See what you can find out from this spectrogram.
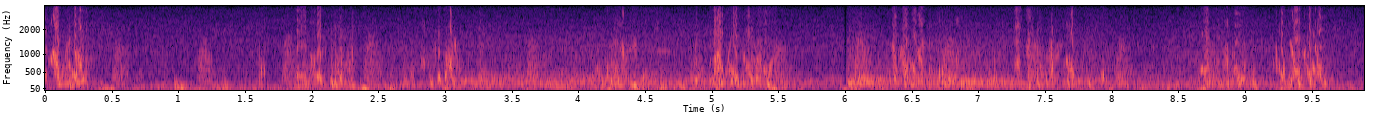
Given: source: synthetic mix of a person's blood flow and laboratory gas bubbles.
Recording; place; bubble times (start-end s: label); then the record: Doppler ultrasound of blood flow; subclavian vein
0.00-0.41 s: bubbles
1.59-1.69 s: bubbles
1.85-2.35 s: bubbles
2.67-2.79 s: bubbles
2.81-3.14 s: bubbles
3.25-3.37 s: bubbles
4.11-4.61 s: bubbles
4.85-4.93 s: bubbles
4.96-5.50 s: bubbles
6.30-6.88 s: bubbles
7.25-7.98 s: bubbles
8.64-9.07 s: bubbles
9.18-9.68 s: bubbles
From the record:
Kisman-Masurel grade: 333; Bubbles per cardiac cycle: rolling drumbeat, 9 or more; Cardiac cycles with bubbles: 50 to 99%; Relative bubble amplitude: loud (0.450 to 0.775); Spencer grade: 3 (all of the cardiac periods contain showers or single bubble signals, but not dominating or overriding the cardiac motion signals); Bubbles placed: anywhere in the cardiac cycle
